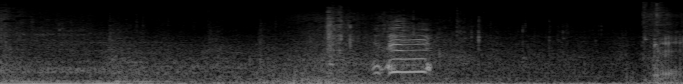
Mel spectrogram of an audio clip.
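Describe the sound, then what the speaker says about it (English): A brief clucking from an enemy turned into a chicken in Divinity: Original Sin II sounds once near the middle, short and moderately clear over a low ambient game hum. "Rupture the tendons and then turn him into a chicken."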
